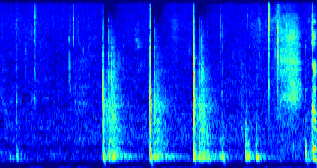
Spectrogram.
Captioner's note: silence; pounding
